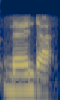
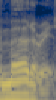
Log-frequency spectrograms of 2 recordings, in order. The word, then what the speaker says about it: Mernda: Mernda. It's M-E-R-N-D-A.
